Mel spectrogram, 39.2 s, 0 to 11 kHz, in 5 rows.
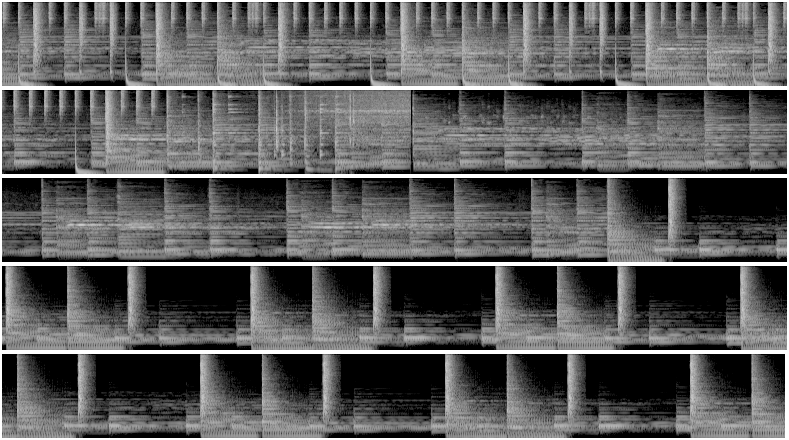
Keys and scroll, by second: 1.3 space, 1.6 p, 5.3 space, 15.6 Delete, 17.2 Delete, 20.9 l, 22.9 space, 24.3 m, 25.7-27.3 typing, 27.4 Escape, 32.3 space, 32.4 Escape, 36.3 r, 38.7 l.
